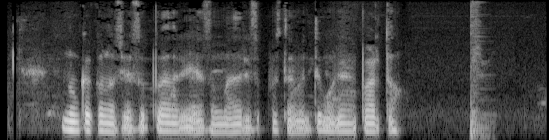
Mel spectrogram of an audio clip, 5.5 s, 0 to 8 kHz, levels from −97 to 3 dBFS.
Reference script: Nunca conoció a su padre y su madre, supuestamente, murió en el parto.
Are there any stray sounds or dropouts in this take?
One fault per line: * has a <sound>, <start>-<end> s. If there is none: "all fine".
* has a thud, 4.7-5.0 s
